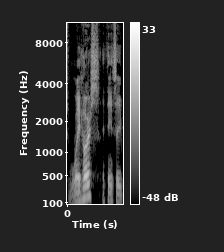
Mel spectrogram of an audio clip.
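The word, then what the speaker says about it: Weghorst: he's got 25 and fourth is wake horse i think it's way horse i think so you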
